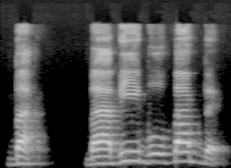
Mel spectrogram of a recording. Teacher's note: atau pertemuan ya menutup bibir sepenuhnya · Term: huruf ba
